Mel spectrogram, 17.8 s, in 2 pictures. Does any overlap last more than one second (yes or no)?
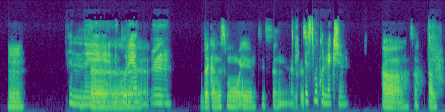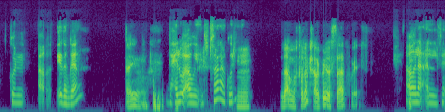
no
